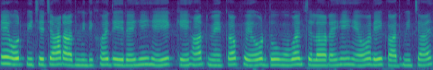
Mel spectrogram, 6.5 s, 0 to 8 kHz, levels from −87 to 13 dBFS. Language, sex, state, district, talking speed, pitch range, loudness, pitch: Hindi, female, Bihar, Katihar, 220 wpm, 230-250 Hz, -16 LUFS, 240 Hz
